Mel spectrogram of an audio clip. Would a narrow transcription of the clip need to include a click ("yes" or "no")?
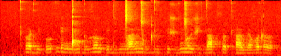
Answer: yes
